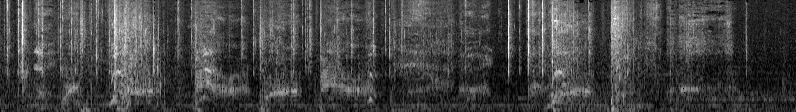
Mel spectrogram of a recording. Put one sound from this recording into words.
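A zombie groans and snarls.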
